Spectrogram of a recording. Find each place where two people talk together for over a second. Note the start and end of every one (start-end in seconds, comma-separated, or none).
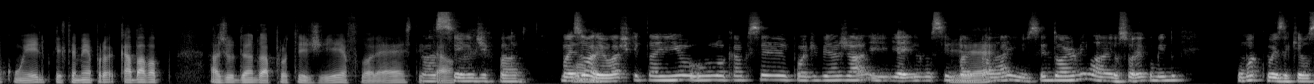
none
